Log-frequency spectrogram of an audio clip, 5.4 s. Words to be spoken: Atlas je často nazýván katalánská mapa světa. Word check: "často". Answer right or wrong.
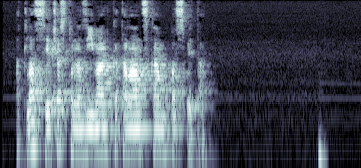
right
